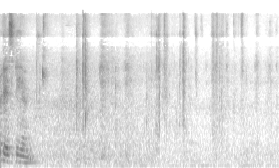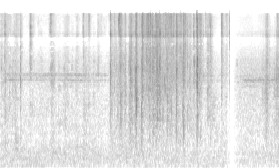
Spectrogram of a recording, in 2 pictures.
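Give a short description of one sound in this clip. A plastic snack packet crinkles and rustles close by.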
